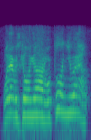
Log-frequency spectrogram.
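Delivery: loud, high anime yell; hammed-up urgent rescue shout; rescuers shouting. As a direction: holler over to a friend. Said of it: "other guys kinda collectively are saying".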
